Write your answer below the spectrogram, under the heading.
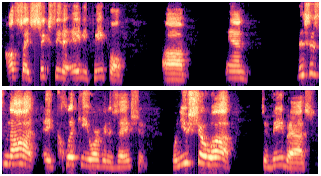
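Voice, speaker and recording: An astronomy club board member and club regular chats casually during a live club session over a video call whose audio keeps breaking up. His voice is husky yet high, the sound quality is poor, and he rambles, repeating words as he restarts.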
